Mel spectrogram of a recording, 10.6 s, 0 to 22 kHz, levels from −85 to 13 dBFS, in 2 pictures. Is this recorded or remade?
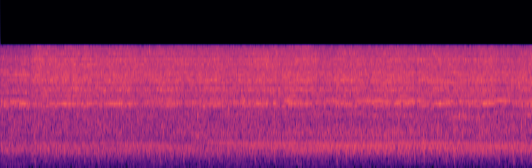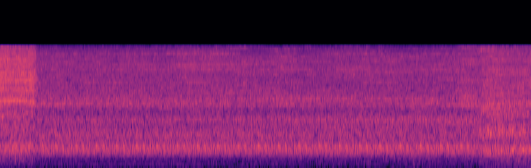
recorded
